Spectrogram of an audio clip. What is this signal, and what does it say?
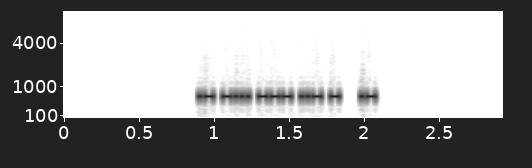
Morse code, heard as a keyed tone, about 56 wpm, 690 Hz. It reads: ABOUT A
